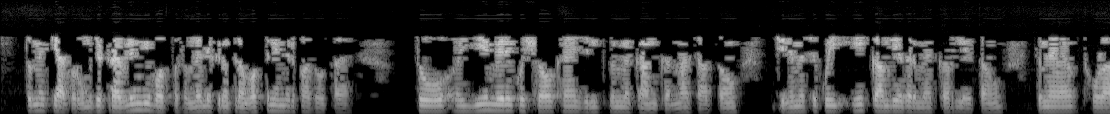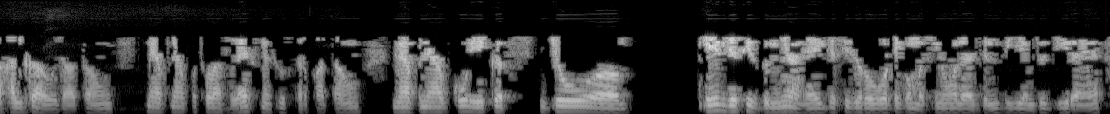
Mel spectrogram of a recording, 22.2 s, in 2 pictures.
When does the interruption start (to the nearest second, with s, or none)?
none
